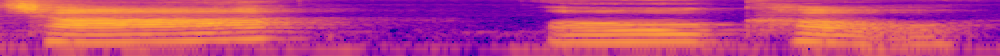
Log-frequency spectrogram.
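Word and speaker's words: Chaokoh: I've been using this one for a very long time, and let me pronounce it, cha o ko.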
